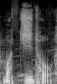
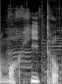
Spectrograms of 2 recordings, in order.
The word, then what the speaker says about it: Mojito: 那根据英文的发音，它本来就是叫莫吉托嘛，Mojito。但其实这样子的发音是错的，因为它其实是根据西班牙的一种啊发音方式的，是叫 Mojito 啊，很装逼。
